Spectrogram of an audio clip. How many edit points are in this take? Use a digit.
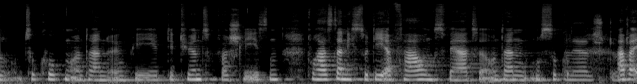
0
